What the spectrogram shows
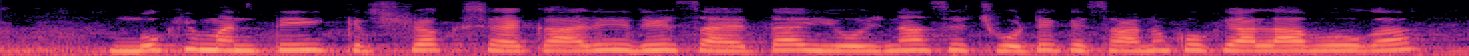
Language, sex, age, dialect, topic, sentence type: Hindi, female, 18-24, Kanauji Braj Bhasha, agriculture, question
